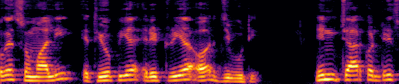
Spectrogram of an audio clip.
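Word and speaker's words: Djibouti: इसका नाम क्या है डी से स्टार्ट होता है लेकिन प्रोनाउंस जिबूटी करते हैं मतलब डी जे आई जी और बी ओ यूटी आई तो यह जो चार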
